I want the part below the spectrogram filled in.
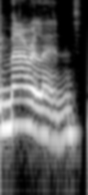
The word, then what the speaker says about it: Maryland: Okay, Maryland.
